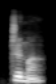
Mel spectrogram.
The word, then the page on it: trimer: Indian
